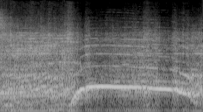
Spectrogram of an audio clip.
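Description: A single long whoop from a voice in the crowd, rising sharply about two-thirds of a second in, held for about a second, and trailing off near the end, over general crowd noise.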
